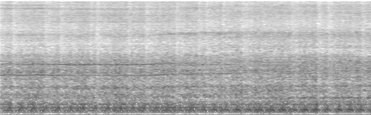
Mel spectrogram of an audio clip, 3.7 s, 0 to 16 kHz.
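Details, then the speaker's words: Subaru with 243,051 miles and a lightweight crank pulley: an uneven idle with a light, loose knock about three a second that rises and falls with revs and is absent when only cranking; owner suspects piston slap, unconfirmed. "what happened is um it ran but there's like this knocking sound but as I just crank the motor I don't hear um the sound"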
